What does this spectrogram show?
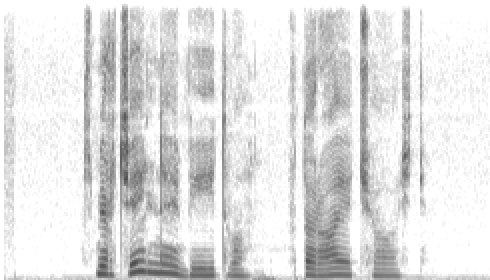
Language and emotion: Russian, sad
